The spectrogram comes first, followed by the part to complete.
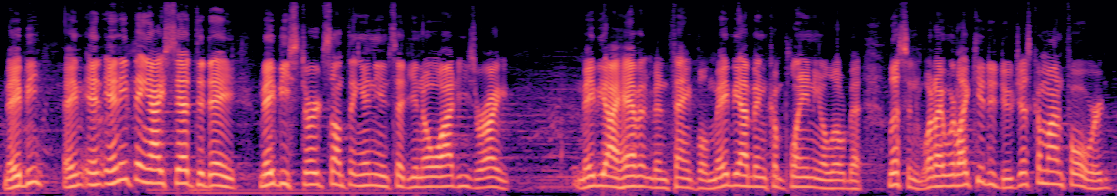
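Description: A man's voice: sits high, brisk. A man of seventy preaching as a pastor, exhorting the congregation in repeated declarations of thanks and praise. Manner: exhorting, repetitive declarations, breaking into shouted praise. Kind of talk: sermon and altar call. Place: large church hall. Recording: hall reverb with music behind.

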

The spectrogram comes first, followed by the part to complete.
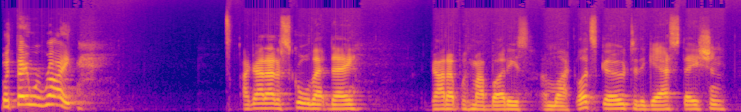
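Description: A man, preaching a sermon in a conversational, animated way, asking his listeners questions and telling stories from his own life. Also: a little high, moderate pace, pauses often. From American South. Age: 30s. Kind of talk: sermon with personal storytelling.

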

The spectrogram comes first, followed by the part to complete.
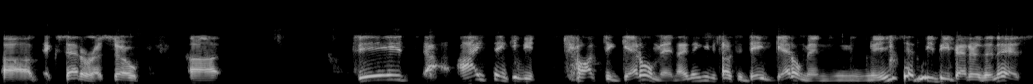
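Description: A man's voice: medium pitch, wildly swooping pitch, normal speed, no room sound. A man giving casual, conversational sports analysis as a podcast co-host, on lo-fi audio. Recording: dull, lo-fi remote audio.

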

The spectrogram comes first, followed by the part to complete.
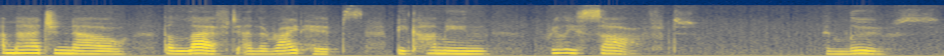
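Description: A woman leading a guided meditation in a soft, breathy voice, calm and soothing, with long pauses between phrases. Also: medium pitch, slight background noise. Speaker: meditation guide and podcast host.

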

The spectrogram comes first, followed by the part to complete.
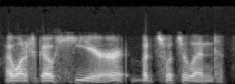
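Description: A man's voice: lowish voice, steady tone, normal speed, no echo. A man being interviewed on a podcast, explaining a product casually and hesitantly with many fillers like "you know" and "um". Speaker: guest, music marketing tech company. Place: Boston. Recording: dry, phone-like narrow band.

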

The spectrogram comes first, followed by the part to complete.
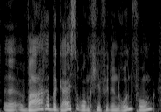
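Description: A man's voice: a little high, animated, normal speed, a little mellow, slightly rough, dry recording. A man hosting a live radio show, chatting spontaneously with studio visitors. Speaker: radio host.

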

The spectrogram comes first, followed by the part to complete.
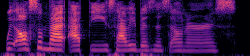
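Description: Woman in her twenties, bright and crisp voice, chatty with lots of fillers, slightly congested, casual podcast chat. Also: mid-range voice, fairly quick, no room sound, studio quality. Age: 20s. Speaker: podcast co-host.

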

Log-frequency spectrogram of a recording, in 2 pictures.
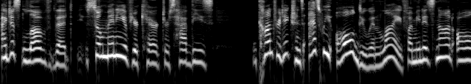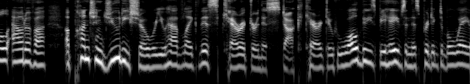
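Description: A woman's voice: mid-range voice, normal speed, a little mellow, dry recording, studio quality. A woman hosting a casual interview podcast, speaking effusively and thoughtfully, feeling her way through her phrases. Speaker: podcast host, director.

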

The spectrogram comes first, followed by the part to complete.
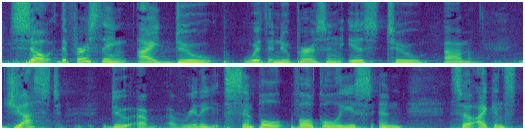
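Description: A woman with a fairly high voice leads a live voice lesson on stage. She speaks in a calm, measured way and encourages her volunteer. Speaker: voice teacher. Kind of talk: live teaching demonstration.

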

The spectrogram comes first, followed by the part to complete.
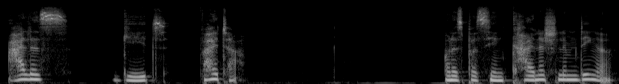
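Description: Nasal-sounding woman with a gravelly edge. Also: mid-range voice, dry recording, studio quality. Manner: earnest, searching, many restarts and soft asides. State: nasal from a cold. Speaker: podcast host and coach. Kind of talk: reflective solo podcast monologue.

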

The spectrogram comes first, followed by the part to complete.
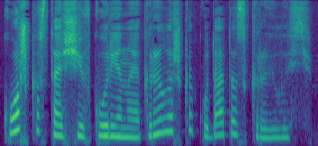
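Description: A woman's voice: fairly high pitch, animated, moderate pace, warm tone, no room sound, studio quality. A woman narrator telling a scripted fairy tale as part of an audio play.

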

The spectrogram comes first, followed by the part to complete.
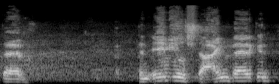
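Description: A man with a Swiss German accent giving a formal lecture at a conference, measured and dryly humorous. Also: on the high side, heavy background noise. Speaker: conference speaker. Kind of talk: academic lecture. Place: lecture hall.

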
